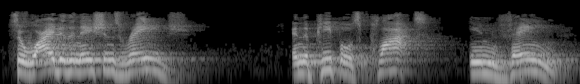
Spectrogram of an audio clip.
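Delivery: high, loud incredulous question; incredulous ridicule. Acted. Preacher voicing the psalm's question to the congregation, incredulous. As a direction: read it as astonished at something ridiculous. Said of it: "this is how it sounds".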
